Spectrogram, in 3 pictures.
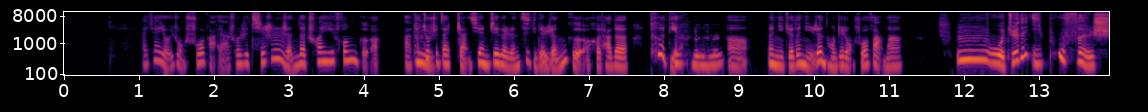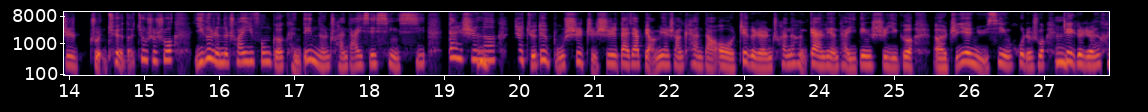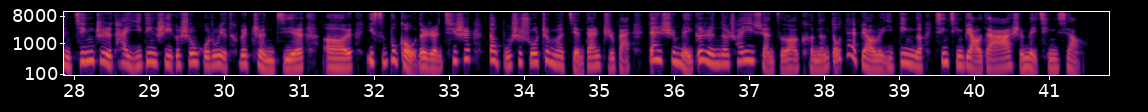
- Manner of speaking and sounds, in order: other background noise
- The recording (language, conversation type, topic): Chinese, podcast, 你觉得你的穿衣风格在传达什么信息？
